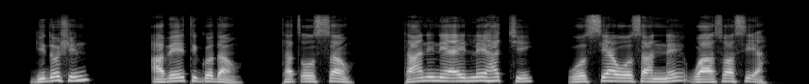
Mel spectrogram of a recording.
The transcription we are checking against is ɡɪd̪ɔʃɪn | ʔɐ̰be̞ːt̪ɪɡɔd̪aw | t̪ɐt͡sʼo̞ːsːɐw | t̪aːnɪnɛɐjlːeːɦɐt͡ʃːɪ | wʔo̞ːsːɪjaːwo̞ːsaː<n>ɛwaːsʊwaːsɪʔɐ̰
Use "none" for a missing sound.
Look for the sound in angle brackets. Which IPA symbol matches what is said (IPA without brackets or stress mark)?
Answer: nː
